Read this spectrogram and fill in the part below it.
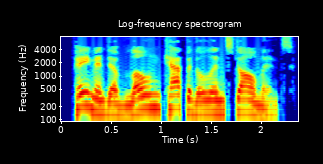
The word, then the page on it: PAYMENT OF LOAN CAPITAL INSTALLMENTS: English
